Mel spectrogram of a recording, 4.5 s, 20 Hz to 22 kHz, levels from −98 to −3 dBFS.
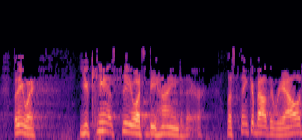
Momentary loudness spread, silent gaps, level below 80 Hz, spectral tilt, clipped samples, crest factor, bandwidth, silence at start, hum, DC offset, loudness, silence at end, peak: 14 LU; none; -62 dBFS; -4.5 dB/octave; under 0.1%; 20 dB; 6.2 kHz; 0.2 s; none; under 0.1%; -28 LUFS; 0 s; -10 dBFS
